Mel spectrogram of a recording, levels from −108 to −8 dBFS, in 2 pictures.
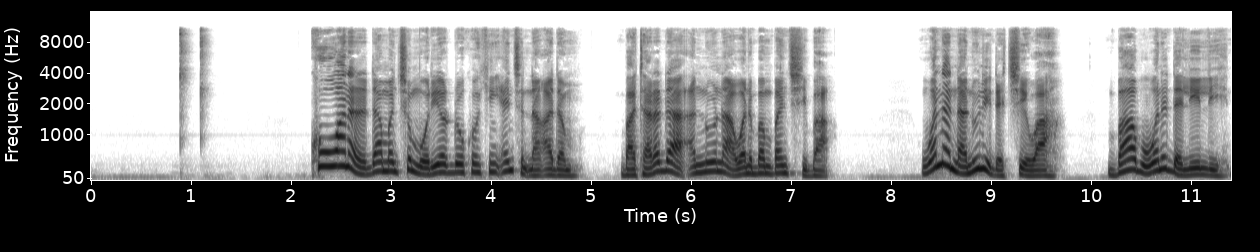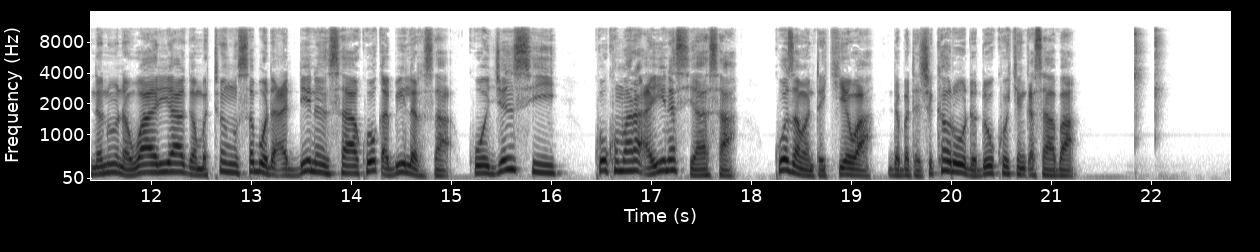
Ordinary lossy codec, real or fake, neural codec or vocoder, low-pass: none; real; none; 10.8 kHz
